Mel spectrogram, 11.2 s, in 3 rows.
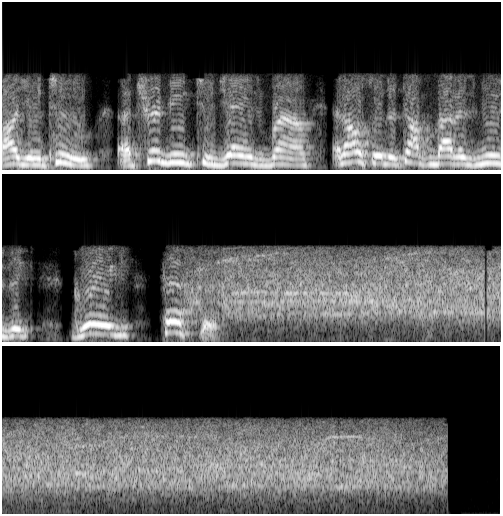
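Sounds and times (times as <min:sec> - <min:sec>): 
speech: 0:00.0 - 0:05.6
people cheering and applauding: 0:05.0 - 0:10.9.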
